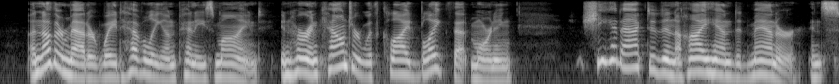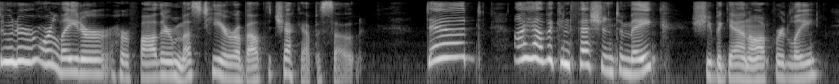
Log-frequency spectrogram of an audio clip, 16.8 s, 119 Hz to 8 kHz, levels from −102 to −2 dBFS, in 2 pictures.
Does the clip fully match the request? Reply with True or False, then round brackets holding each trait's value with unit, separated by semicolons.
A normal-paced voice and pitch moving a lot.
True (160 wpm; 7.4 semitones)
